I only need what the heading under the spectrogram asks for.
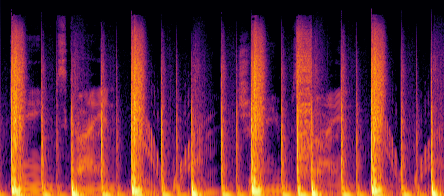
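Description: A punchy drum break loops steadily in the background, with booming kicks and bright, crisp snare and cymbal hits in a tight, repeating groove, played fairly loud throughout.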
